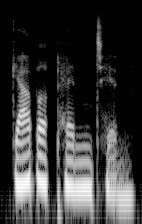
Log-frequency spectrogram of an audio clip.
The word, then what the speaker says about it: gabapentin: You watch as they gently repeat the correct pronunciation, gaba, pen, tin, in the same tone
